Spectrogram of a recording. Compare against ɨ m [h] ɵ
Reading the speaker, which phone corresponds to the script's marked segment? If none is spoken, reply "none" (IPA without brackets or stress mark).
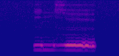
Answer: ɣ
